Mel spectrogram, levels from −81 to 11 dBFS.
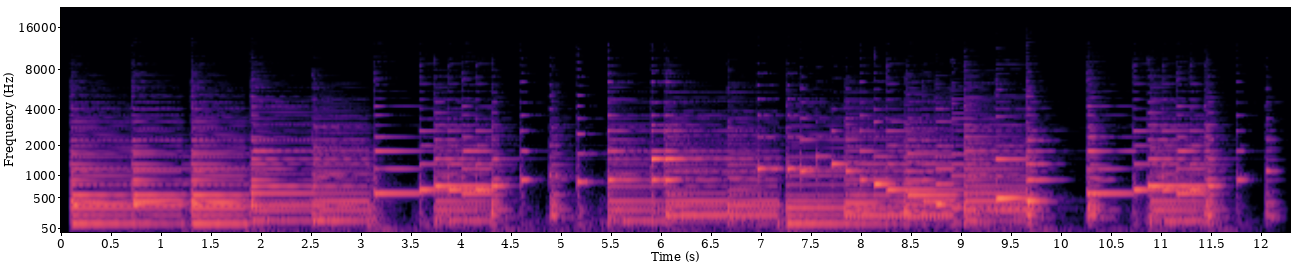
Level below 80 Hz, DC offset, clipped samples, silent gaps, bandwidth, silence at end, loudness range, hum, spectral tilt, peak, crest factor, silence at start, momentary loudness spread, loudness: -54 dBFS; under 0.1%; under 0.1%; none; 12.5 kHz; 0.1 s; 3 LU; none; -6.5 dB/octave; -6 dBFS; 18 dB; 0.1 s; 8 LU; -23 LUFS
